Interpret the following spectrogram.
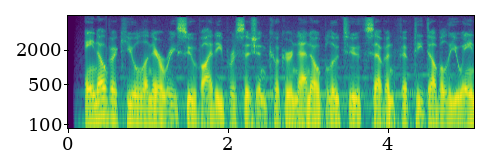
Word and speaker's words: sous-vide: Anova Culinary Sous-Vide Precision Cooker Nano Bluetooth 750W Anova App included. Perfect results every time, never over or undercook your food again. The Anova Precision Cooker Nano Sous-Vide, pronounced sous-vide, circulates water at the exact temperature required for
